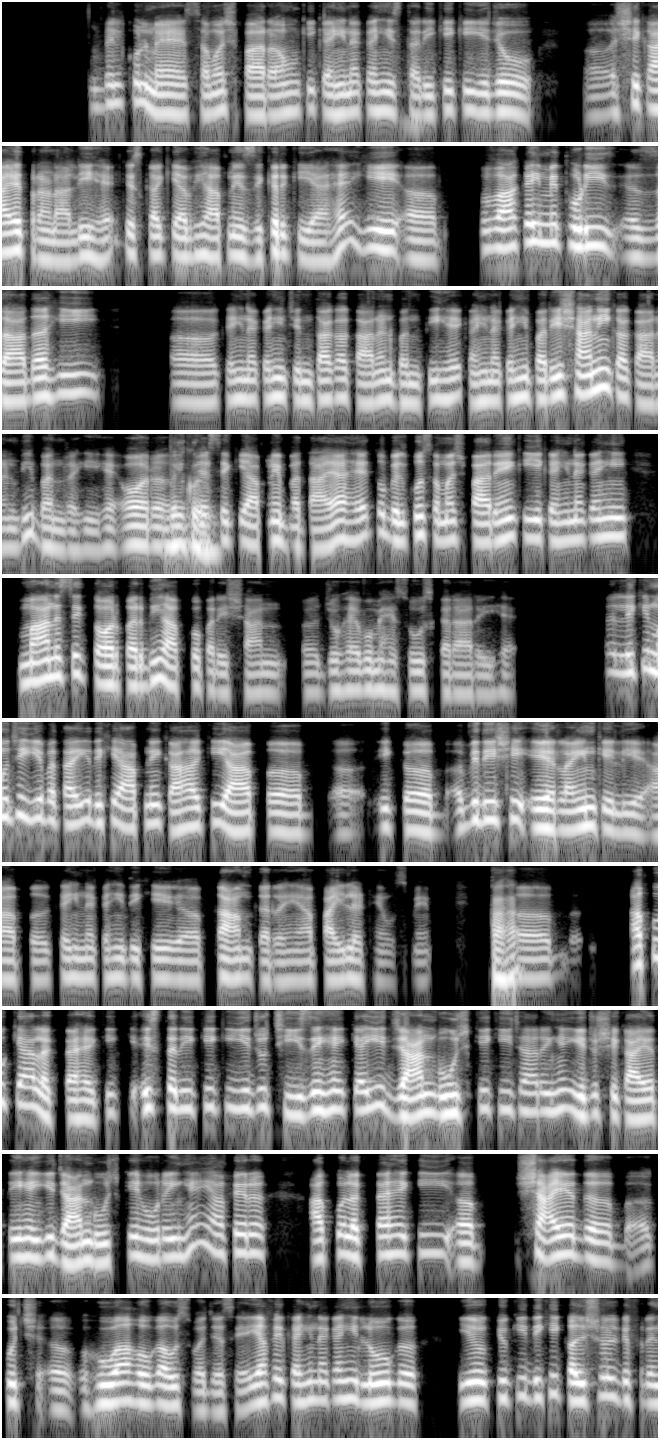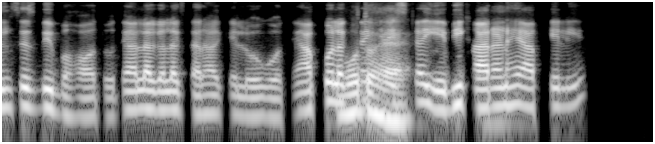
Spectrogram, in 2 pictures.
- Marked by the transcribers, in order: in English: "एयरलाइन"; in English: "कल्चरल डिफ़रेंसेज़"
- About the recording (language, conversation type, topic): Hindi, advice, नई नौकरी और अलग कामकाजी वातावरण में ढलने का आपका अनुभव कैसा रहा है?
